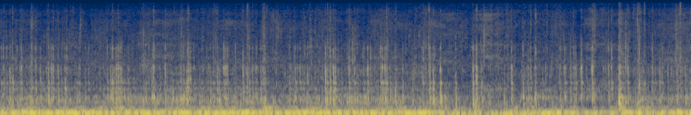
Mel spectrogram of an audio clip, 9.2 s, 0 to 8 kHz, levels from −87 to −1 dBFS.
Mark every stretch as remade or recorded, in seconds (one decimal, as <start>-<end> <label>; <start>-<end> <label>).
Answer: 0.0-6.0 recorded; 6.0-7.4 remade; 7.4-9.2 recorded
